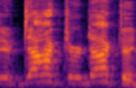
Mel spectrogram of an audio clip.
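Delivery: high-pitched frantic call for help; mock panicked screaming. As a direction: imitate someone calling out in alarm. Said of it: "like, screaming around".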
